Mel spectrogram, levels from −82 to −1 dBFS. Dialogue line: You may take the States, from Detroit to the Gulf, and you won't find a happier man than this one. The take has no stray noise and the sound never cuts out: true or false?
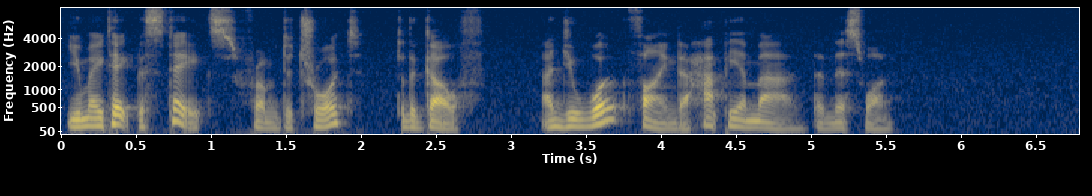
true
